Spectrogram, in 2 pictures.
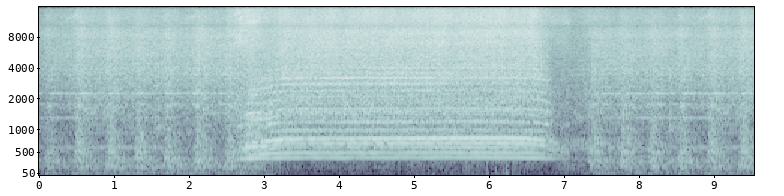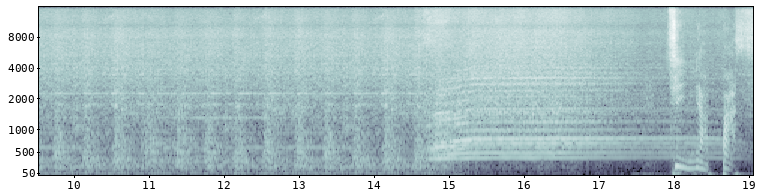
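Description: A steam train chugs past with hissing steam, sounding two long, loud whistle blasts separated by rhythmic puffing, without any voices.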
